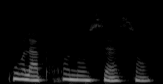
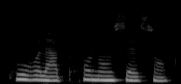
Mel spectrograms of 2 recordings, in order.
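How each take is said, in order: No difference in how they are said.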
